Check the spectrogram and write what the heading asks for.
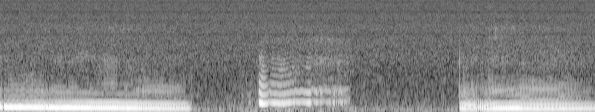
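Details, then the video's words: Sleeping cat snoring and making weird noises: long, low, buzzy droning tones lasting about two seconds. A short upward squeak comes in a quiet gap, then the drone resumes, indoors. "Snoring and sleeping cats makes weird noises"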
